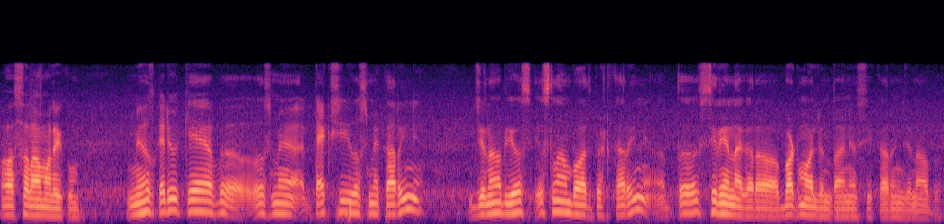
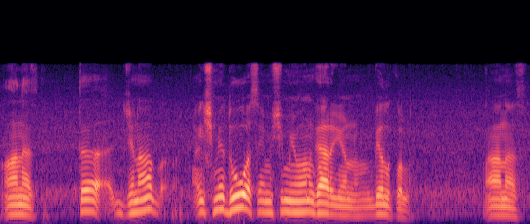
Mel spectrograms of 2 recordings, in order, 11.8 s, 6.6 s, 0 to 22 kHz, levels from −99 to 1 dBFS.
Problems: none marked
